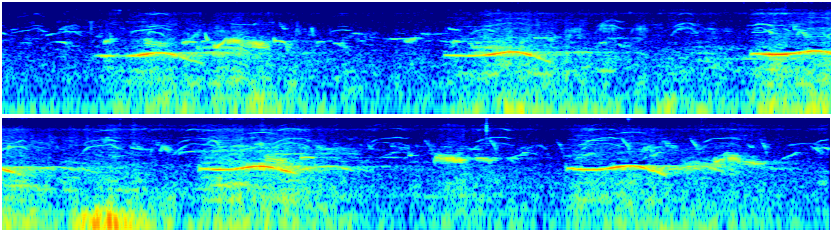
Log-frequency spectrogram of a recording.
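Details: Common babbler babies hidden in a dense tree give harsh, slurred mid-pitched notes in five bursts roughly every one and a half seconds, each note bending downward, with faint chirping behind and quiet outdoor noise.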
